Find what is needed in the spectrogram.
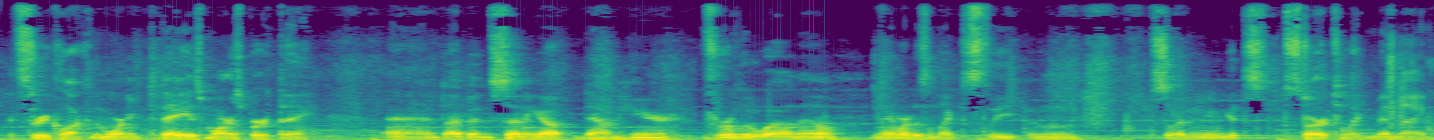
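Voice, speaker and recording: Clear music sits in the background while a man talks at a fairly quick pace. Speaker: vlogger husband. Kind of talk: casual vlog chat. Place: home room. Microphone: phone near.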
